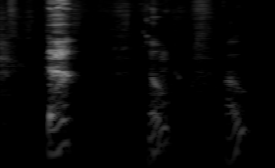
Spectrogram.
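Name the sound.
hiccup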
